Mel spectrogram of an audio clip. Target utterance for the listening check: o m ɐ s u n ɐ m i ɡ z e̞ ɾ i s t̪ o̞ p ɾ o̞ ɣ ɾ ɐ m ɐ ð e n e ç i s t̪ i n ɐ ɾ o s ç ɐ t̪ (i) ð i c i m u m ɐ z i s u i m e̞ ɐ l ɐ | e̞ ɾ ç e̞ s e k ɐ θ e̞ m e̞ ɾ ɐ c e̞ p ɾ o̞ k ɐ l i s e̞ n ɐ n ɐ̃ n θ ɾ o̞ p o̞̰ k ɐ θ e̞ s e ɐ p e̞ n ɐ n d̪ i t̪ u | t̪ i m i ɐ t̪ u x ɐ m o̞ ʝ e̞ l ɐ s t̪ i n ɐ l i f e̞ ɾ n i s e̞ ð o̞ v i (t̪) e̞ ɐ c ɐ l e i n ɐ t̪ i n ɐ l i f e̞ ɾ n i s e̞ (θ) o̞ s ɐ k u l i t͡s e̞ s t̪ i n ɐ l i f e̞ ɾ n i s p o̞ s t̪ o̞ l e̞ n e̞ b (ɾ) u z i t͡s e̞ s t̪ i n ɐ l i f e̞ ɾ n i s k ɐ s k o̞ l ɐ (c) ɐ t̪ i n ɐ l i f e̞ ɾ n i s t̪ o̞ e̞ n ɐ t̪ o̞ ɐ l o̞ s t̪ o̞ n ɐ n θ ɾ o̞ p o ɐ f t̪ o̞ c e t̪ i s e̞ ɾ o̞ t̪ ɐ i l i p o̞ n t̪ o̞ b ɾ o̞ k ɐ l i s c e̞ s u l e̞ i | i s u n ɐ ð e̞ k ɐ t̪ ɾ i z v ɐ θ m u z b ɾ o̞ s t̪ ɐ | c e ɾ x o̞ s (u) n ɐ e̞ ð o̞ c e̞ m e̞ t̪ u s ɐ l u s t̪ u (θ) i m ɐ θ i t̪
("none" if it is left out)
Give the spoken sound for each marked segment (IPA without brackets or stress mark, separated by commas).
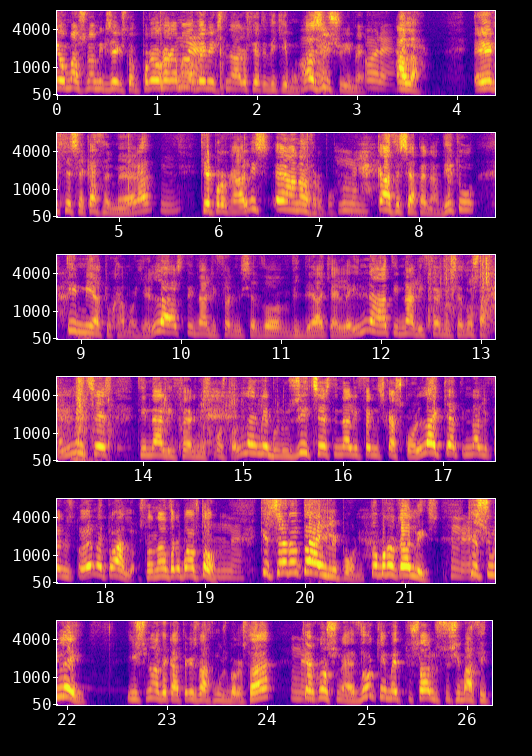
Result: i, d̪, ð, l, c, u, s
